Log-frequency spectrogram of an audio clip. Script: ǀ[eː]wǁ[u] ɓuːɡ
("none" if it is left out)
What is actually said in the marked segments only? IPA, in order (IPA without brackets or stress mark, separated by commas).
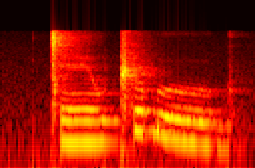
eː, u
